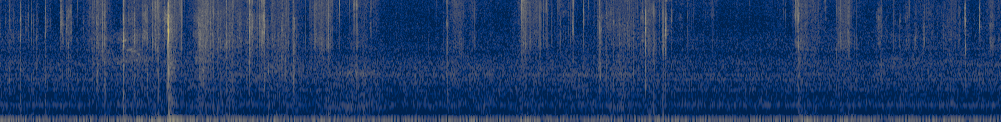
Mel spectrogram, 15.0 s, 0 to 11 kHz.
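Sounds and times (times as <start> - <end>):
paper rustling: 0.0 - 5.7, 11.8 - 15.0
steady low hum: 0.0 - 15.0.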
